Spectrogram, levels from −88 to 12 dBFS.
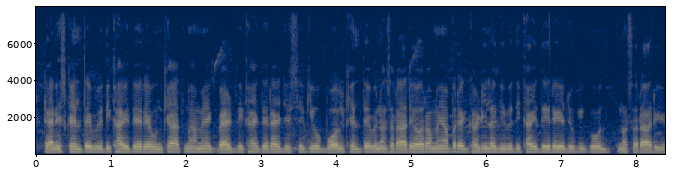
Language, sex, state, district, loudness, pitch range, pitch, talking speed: Hindi, male, Chhattisgarh, Bastar, -25 LUFS, 140-145 Hz, 140 Hz, 330 wpm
